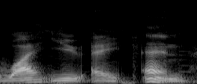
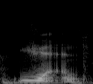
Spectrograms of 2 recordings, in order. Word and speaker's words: 远: So this yuan sound will be spelled Y-U-A-N, and I suppose the most common word with this pronunciation is with a third tone, yuan, yuan, which means far away.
